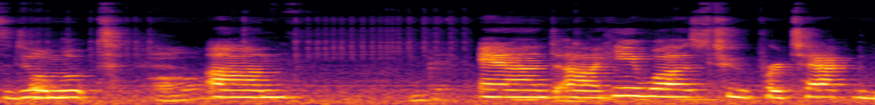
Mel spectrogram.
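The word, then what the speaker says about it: Duamutef: So the name of that god is Duamut, I believe. He's a falcon-headed god that is one of Horus's kids. And so you don't pronounce the F, so it's Duamut.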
